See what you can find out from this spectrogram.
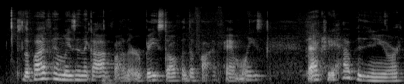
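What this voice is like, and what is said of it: New York accent. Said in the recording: “now is when you really get to hear my New York accent come out”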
